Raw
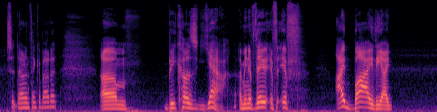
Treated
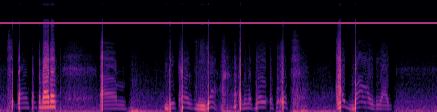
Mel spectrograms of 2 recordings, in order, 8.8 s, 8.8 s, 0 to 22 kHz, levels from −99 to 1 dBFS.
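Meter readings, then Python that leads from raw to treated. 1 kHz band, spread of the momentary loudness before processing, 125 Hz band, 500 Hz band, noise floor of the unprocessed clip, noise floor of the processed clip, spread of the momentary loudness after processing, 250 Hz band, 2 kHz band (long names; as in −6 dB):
−13.5 dB, 14 LU, −8.0 dB, −9.5 dB, −66 dBFS, −45 dBFS, 4 LU, −8.5 dB, −13.0 dB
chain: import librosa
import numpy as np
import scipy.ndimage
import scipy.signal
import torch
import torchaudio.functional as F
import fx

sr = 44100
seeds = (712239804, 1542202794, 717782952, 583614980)

y = scipy.ndimage.median_filter(x, 41, mode='constant')
y = fx.low_shelf(y, sr, hz=200.0, db=-6.5)
y = fx.gate_flip(y, sr, shuts_db=-32.0, range_db=-34)
y = fx.pwm(y, sr, carrier_hz=9300.0)
y = y * librosa.db_to_amplitude(9.0)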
